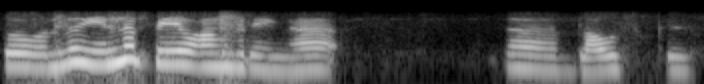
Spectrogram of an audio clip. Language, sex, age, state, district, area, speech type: Tamil, female, 18-30, Tamil Nadu, Mayiladuthurai, rural, conversation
